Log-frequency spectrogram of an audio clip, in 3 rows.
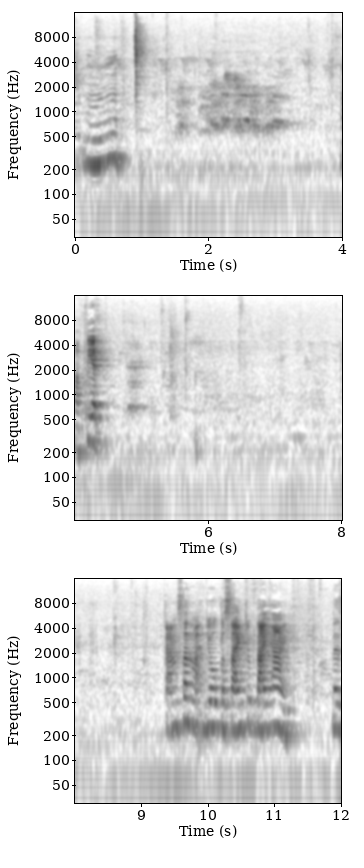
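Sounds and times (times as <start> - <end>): rooster crowing: 1.9 - 3.3.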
